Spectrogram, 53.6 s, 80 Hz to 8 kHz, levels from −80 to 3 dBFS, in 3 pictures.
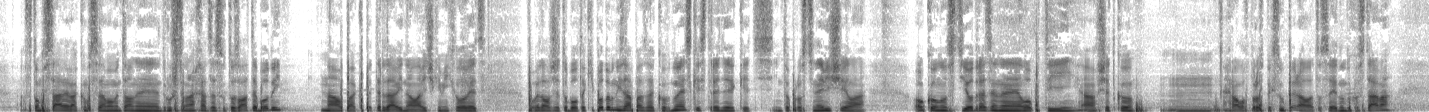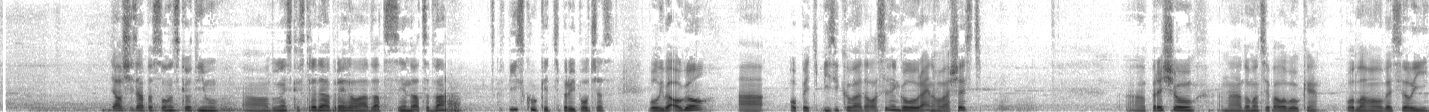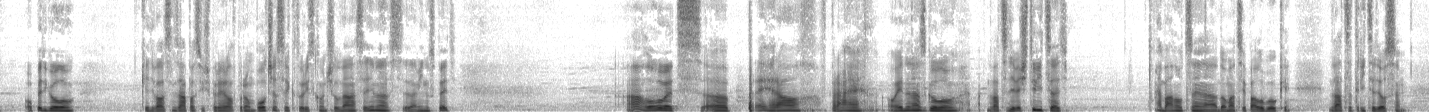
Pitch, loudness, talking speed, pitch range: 105 Hz, -17 LUFS, 125 wpm, 100-110 Hz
